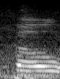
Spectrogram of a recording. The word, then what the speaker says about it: pho: Don't say pho, don't say pho, don't say pho, or whatever it is.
